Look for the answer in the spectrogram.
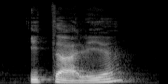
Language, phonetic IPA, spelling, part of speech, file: Russian, [ɪˈtalʲɪjə], Италия, proper noun, Ru-Италия.ogg
- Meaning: Italy (a country in Southern Europe)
